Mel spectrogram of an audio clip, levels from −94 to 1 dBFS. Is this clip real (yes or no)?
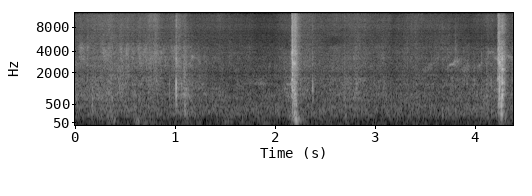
no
